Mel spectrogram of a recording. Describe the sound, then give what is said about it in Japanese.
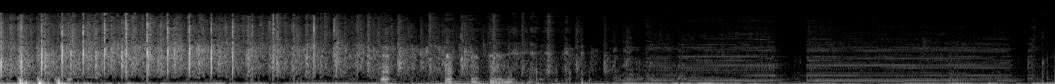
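An audience claps together in congratulation after a prayer, a loud, dense burst of applause that thins out and fades after several seconds, leaving a steady low hum. “はい、感謝、もう一度拍手して。”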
